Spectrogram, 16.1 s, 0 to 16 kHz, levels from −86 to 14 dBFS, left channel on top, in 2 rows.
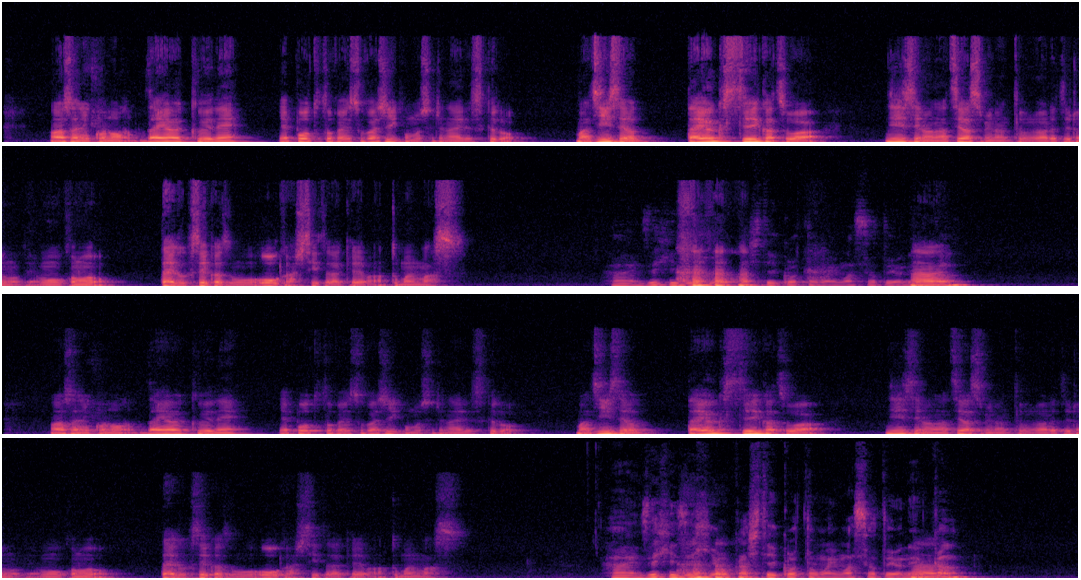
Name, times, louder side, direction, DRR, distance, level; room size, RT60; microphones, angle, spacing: voice 1, 0.4-1.8 2.1-3.9 4.3-4.8 5.1-6.1 6.6-8.9 9.3-11.5 13.1-13.7 14.9-15.4, left 3 dB, 45° left, 0.5 m, -21 dB
voice 2, 12.6-15.2, right 5 dB, 50° right, 0.3 m, -27 dB
7.5 x 4.2 x 5.0 m
head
